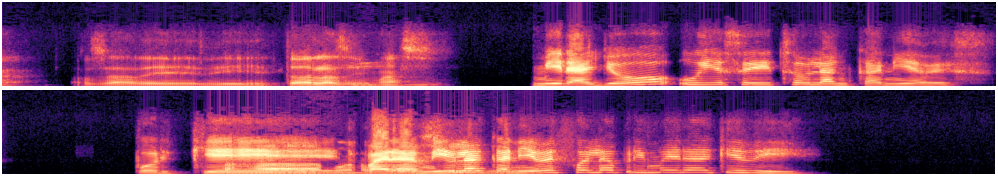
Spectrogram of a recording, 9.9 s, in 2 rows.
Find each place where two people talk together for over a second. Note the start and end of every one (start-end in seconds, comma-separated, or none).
6.1-7.6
